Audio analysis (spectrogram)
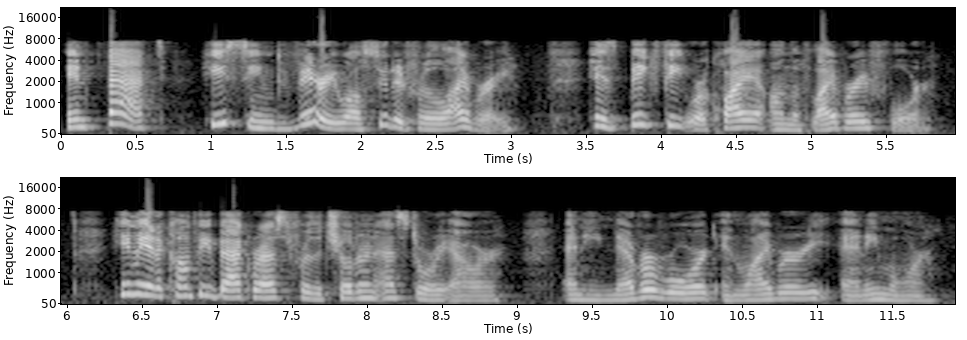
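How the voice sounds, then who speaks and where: A woman reading a picture book aloud as an expressive storyteller for children. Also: mid-range voice, normal speed. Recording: slightly dull, lo-fi sound.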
